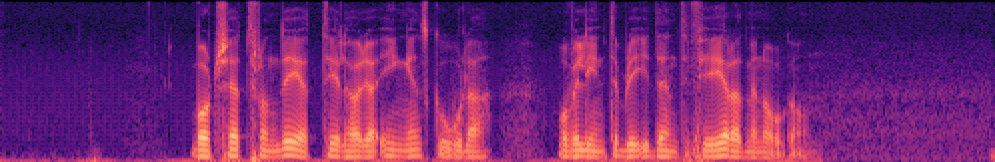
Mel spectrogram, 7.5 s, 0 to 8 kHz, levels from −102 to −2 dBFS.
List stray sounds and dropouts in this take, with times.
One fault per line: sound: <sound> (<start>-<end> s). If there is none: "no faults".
no faults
